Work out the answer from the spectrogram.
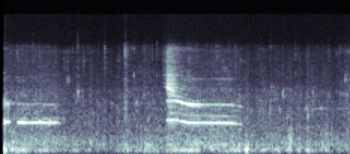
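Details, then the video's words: Kitten meowing twice: a steady, level mew lasting under a second, then after a pause a louder, longer meow that starts high and slides down, with a low background rumble throughout. "Cat sounds meowing | kittens"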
